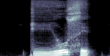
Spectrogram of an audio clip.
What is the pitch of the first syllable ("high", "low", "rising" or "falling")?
rising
